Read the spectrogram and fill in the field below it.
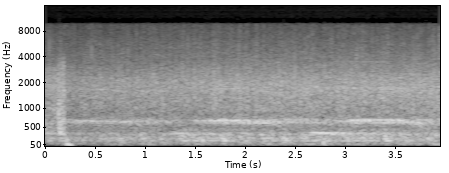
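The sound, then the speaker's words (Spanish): Steady, sustained applause from a large football stadium crowd for Chilean footballer Javier Altamirano as he comes on as a substitute, a dense wash of clapping that holds at an even loudness throughout, with a faint tonal hum running beneath it and no talk. “Y el aplauso para el chileno que vuelve aquí a Arroba Estadio Girchi.”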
